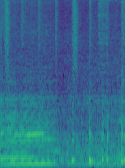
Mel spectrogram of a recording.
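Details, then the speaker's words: B-swapped EK Honda Civic after new throttle body install: held engine drone drops off on throttle lift-off followed by several sharp exhaust pops; car has always backfired, now on every lift-off. "it backfires it sounds like I have a verbal tune on here now and before the car did that the car this car's always done that"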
